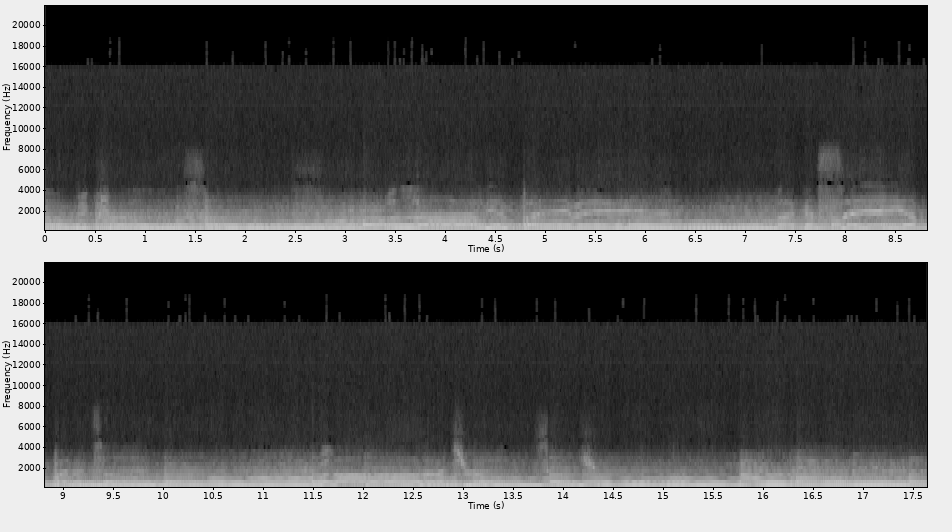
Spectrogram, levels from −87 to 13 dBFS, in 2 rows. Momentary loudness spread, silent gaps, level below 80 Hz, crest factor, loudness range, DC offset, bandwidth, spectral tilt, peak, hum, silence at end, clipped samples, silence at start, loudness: 2 LU; none; -44 dBFS; 10 dB; 1 LU; 2%; 15.5 kHz; -8.5 dB/octave; -4 dBFS; none; 0 s; under 0.1%; 0 s; -16 LUFS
